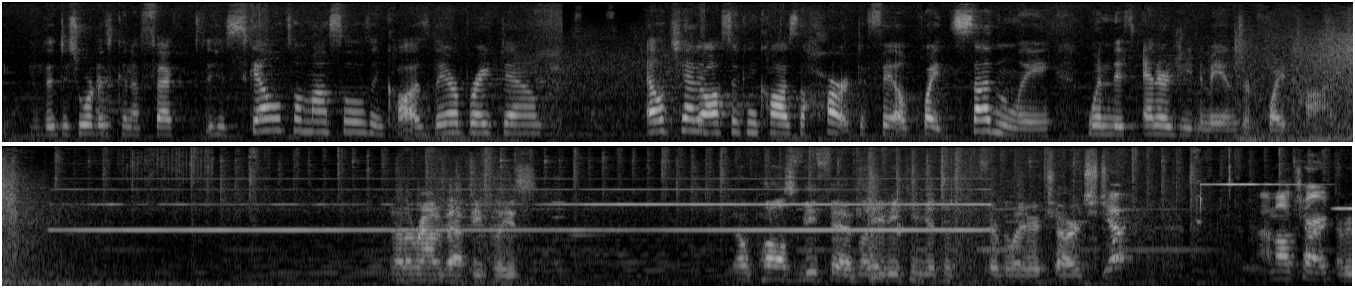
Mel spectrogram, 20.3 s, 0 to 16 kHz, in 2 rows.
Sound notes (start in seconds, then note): 11.1 machines beeping; 14.1 machines Beeping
